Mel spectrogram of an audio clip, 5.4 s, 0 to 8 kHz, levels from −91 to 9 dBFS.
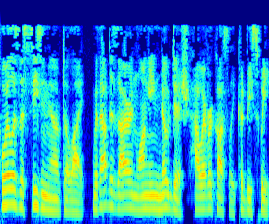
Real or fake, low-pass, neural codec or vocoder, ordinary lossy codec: real; 7.2 kHz; none; MP3, 24 kbps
